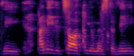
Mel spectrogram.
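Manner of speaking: mock tearful, crying, pleading tone. Retelling a phone call from a former employee: imitating someone crying. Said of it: "she called me one Saturday crying".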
